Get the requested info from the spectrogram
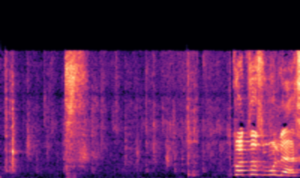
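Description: A few light clicks and knocks of plastic toy dishes being handled in a plastic toy basket, then a high-pitched voice starts talking loudly about three seconds in.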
